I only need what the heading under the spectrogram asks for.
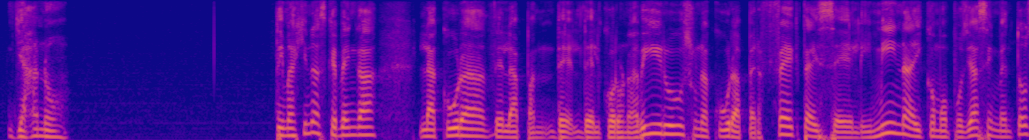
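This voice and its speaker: A man's voice: medium pitch, a little mellow, no echo. A man teaching a verse-by-verse Bible study in an earnest, emphatic, conversational way.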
